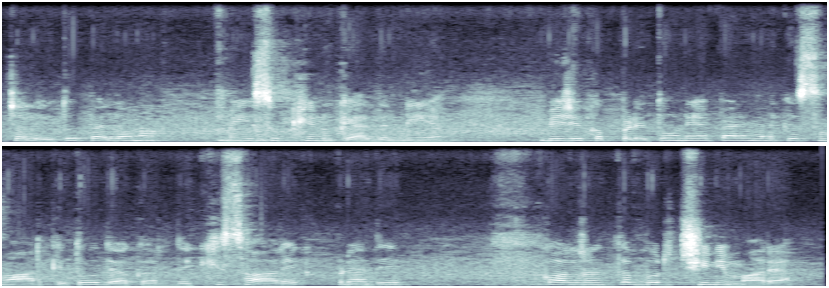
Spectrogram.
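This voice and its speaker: Voicing a bossy elder sister in a short film, a woman plays a young wife who scolds and nags in a quick, high voice. The recording is slightly dull and lo-fi, with a faint hiss. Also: steady tone, lightly acted. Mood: nagging. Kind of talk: Punjabi short film acting.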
